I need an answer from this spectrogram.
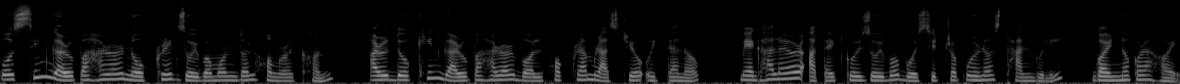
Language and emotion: Assamese, neutral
